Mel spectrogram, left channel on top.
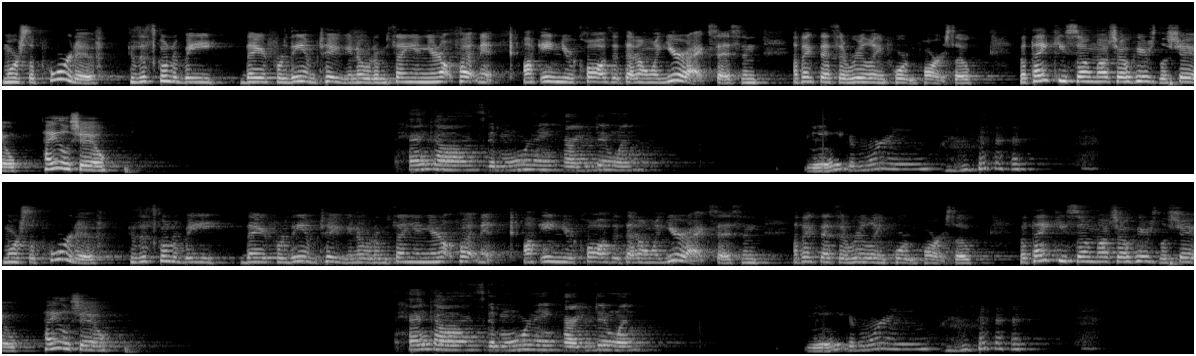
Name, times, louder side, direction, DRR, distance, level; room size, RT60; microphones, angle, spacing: voice 1, 0.0-4.9 5.2-7.6 7.9-9.7 10.2-12.1 12.3-13.0 20.0-20.4, left 6 dB, 75° left, 10 dB, 0.5 m, -21 dB
voice 2, 15.8-18.3, right 3 dB, 30° right, 0 dB, 1.4 m, -26 dB
voice 3, 20.4-22.3 22.6-22.9, equal, ahead, 2 dB, 0.4 m, -36 dB
24.0 x 9.6 x 2.8 m, 1.2 s
head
